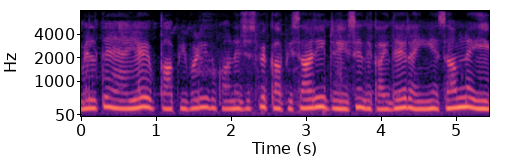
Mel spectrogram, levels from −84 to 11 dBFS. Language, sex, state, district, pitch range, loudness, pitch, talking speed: Hindi, female, Bihar, Purnia, 220-250 Hz, -20 LUFS, 230 Hz, 175 wpm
